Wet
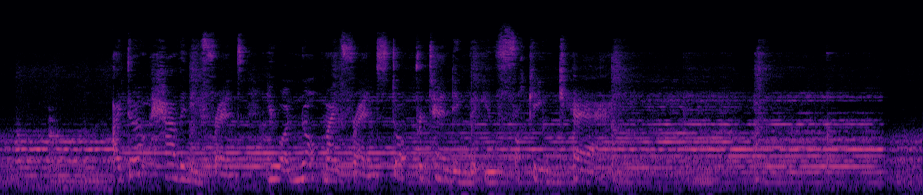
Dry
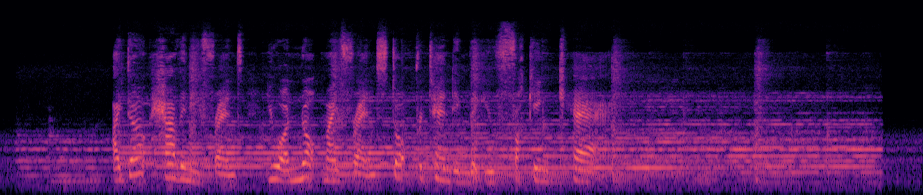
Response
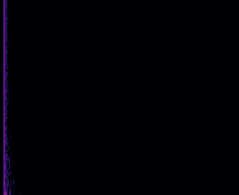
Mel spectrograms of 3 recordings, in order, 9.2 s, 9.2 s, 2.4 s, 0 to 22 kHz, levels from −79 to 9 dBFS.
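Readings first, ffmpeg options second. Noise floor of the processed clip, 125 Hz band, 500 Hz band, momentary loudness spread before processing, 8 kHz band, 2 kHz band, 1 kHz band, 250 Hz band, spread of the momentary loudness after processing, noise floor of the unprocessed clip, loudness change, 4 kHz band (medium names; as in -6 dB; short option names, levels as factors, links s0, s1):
-43 dBFS, -8.5 dB, -13.0 dB, 15 LU, -12.0 dB, -14.0 dB, -10.5 dB, -12.0 dB, 3 LU, -48 dBFS, -13.0 dB, -13.0 dB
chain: -filter_complex "[0:a]alimiter=limit=0.158:level=0:latency=1:release=483,acompressor=threshold=0.0126:ratio=10[s0];[1:a]atrim=start_sample=2205,asetrate=25137,aresample=44100[s1];[s0][s1]afir=irnorm=-1:irlink=0,volume=1.88"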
